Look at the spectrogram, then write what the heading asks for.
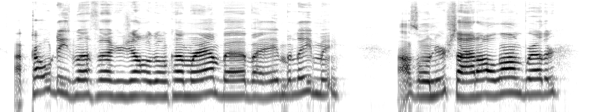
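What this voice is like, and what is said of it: Hick accent. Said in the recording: “my hick accent”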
